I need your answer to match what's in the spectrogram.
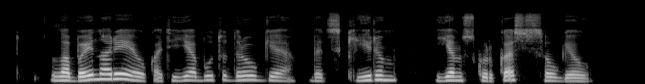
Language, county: Lithuanian, Vilnius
